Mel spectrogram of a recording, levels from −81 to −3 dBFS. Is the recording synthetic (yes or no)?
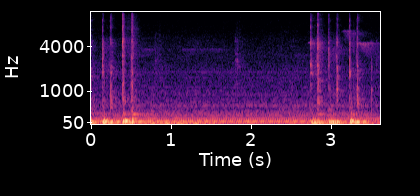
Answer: no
